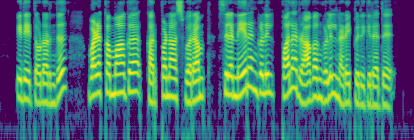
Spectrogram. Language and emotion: Tamil, neutral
